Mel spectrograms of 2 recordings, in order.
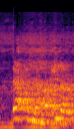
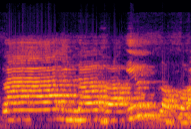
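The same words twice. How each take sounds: First: The vowel in 'la' is cut short. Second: The vowel in 'la' is held long. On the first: There truly is a god other than Allah. The speaker calls it wrong. "Tapi yang mengulangi pendek" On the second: There is no god worthy of worship except Allah. The speaker calls it right.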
